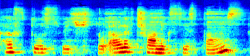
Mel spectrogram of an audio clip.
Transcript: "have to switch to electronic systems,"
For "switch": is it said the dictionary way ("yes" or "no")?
yes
